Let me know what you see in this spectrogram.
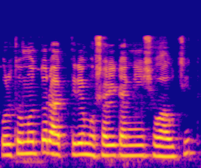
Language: Bangla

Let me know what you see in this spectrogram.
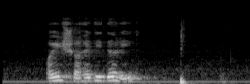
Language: Persian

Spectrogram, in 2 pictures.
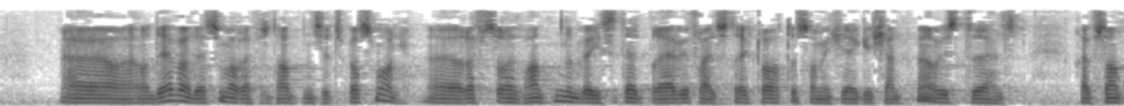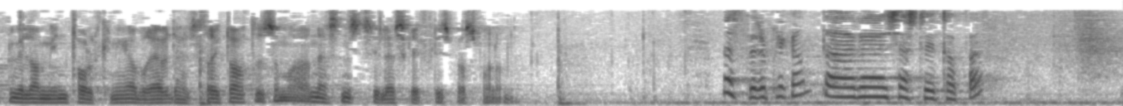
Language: Norwegian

